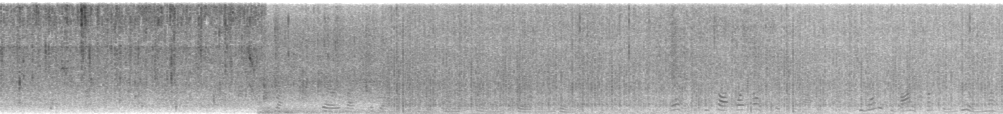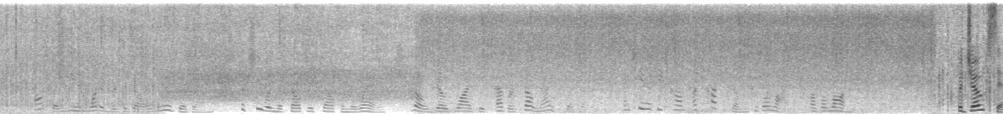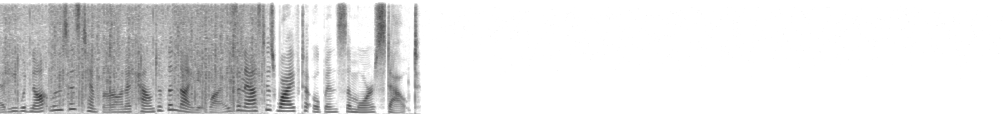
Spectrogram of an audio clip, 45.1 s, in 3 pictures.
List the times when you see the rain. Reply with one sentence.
The rain can be heard from 0.0 to 34.1 s.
